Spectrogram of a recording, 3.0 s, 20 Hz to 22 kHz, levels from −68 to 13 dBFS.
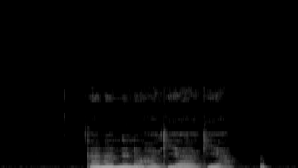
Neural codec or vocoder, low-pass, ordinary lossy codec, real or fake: vocoder, 44.1 kHz, 128 mel bands every 256 samples, BigVGAN v2; 10.8 kHz; AAC, 48 kbps; fake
